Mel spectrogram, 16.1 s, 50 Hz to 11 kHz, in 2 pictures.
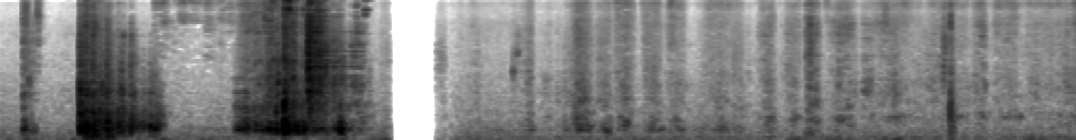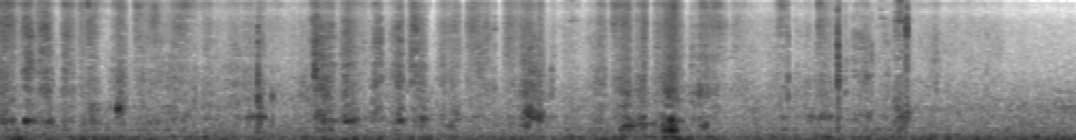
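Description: Metal engine parts and hand tools scraping twice, loudly, near the start, then faint scattered clicks and taps of tools on metal as the Yanmar TF160 engine is taken apart.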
